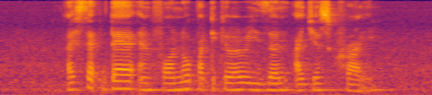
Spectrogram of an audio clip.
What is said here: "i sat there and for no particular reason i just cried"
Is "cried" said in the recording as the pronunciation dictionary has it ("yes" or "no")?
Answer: no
